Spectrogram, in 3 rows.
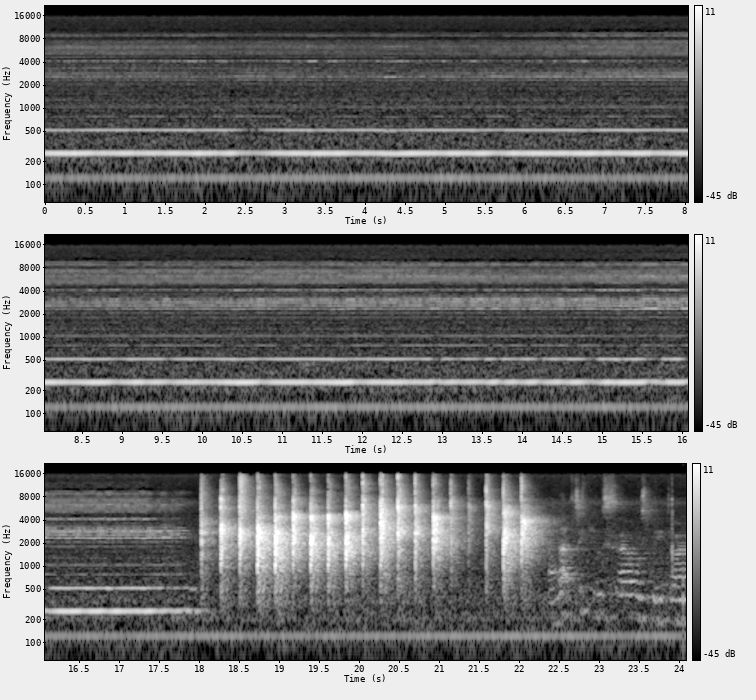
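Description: A woman's voice toning one long, steady note as a sound-healing tone. About 18 seconds in it stops, and rapid hand claps follow, about five a second.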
